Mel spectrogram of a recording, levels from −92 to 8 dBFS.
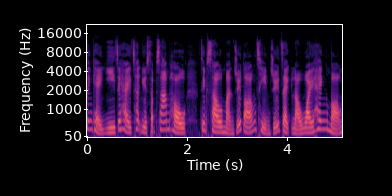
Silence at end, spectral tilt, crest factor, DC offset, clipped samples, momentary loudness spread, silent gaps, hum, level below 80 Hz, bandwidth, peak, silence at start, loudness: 0 s; -4 dB/octave; 18 dB; under 0.1%; under 0.1%; 6 LU; none; none; -64 dBFS; 14.5 kHz; -10 dBFS; 0 s; -29 LUFS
